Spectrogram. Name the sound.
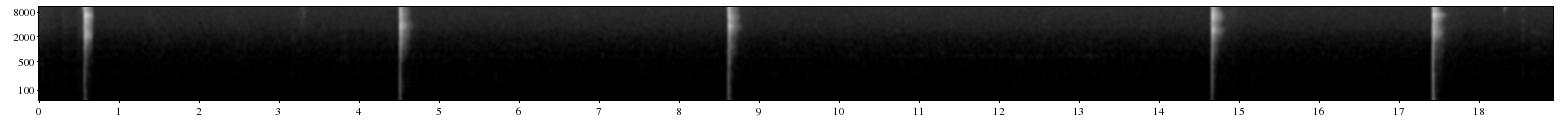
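finger snapping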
